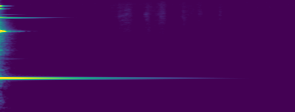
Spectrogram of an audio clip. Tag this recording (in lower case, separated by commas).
mallet percussion, percussion, glockenspiel, musical instrument, music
